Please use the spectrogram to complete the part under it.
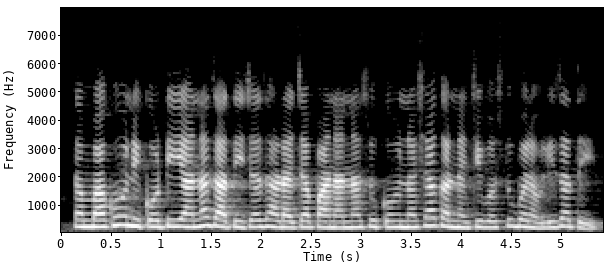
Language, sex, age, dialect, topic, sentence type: Marathi, female, 25-30, Northern Konkan, agriculture, statement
